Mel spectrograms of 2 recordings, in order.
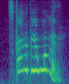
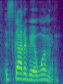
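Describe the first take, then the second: First: Very high, loud squeal; high-pitched insistence. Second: Said in the usual way. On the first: Real, not acted. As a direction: insist on it, voice shooting way up. Repeats guess in squeaky high voice.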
